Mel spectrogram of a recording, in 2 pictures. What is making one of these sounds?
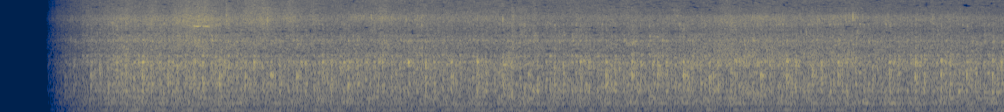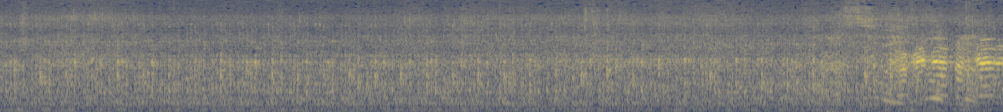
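A speedboat engine roars in the distance.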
